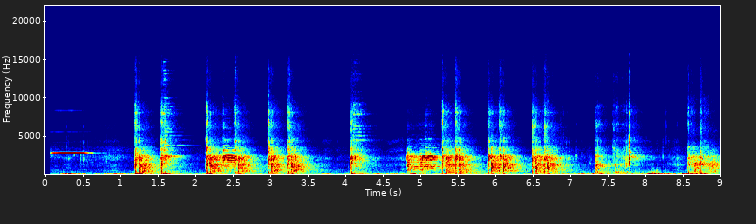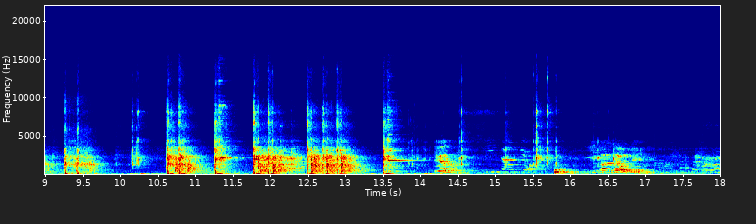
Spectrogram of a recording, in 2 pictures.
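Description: A short electronic shot-timer beep, then an airsoft pistol fired in quick strings of about two shots a second for some twelve seconds. Each shot is a sharp crack with a brief echo.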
